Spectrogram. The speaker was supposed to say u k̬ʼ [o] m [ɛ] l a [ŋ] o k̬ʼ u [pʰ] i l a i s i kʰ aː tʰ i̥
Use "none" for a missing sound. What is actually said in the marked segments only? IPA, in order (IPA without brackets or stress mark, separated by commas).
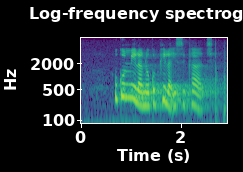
u, i, n, pʰ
